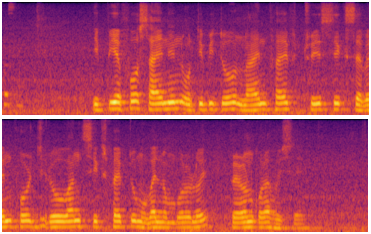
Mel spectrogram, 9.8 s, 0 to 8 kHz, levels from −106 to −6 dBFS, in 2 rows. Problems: background conversations at intervals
